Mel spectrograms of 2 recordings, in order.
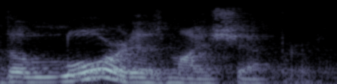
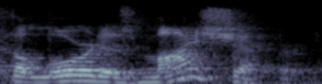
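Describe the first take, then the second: First: Emphasis on "Lord"; stress on LORD. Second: Emphasis on "my"; stress on MY. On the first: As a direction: lean on the word "Lord", letting the rest fall away. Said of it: "we could emphasize either one". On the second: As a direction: lean on the word "my", making it personal. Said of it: "Or we could emphasize". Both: Shown as a demonstration.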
